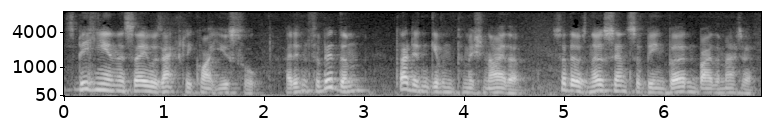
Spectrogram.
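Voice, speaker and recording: A man with a mid-pitched voice reads spiritual teachings in the style of an audiobook. His delivery is measured and instructive, and each phrase is clearly set out. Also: expressive, a little mellow, low-quality recording. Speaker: reader of translated Buddhist teachings.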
